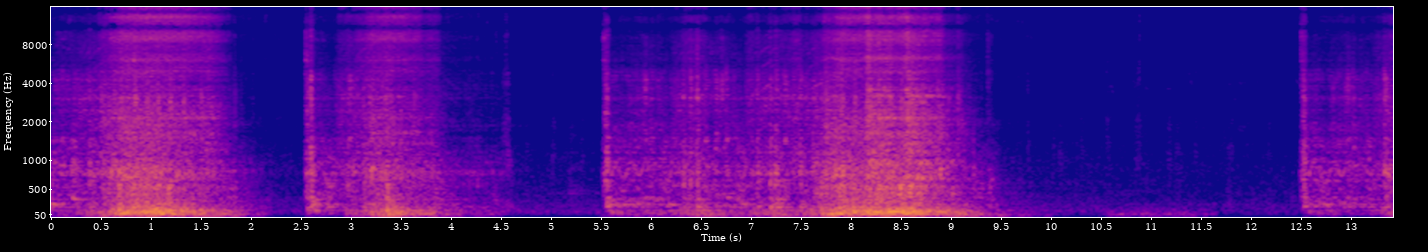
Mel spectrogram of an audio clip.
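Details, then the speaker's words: 1959 Cadillac V8, sat for years, first start with only fresh gas added: revs swell and fall between quiet gaps under a loud, coarse exhaust roar at high cold idle; runs well, exhaust sounds terrible. "As you can see, she's running like a champ right now. Exhaust sounds absolutely terrible, but she runs and she runs good."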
